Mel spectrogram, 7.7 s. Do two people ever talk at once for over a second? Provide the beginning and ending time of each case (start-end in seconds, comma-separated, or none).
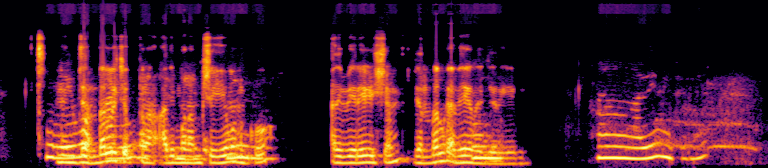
0.7-2.6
